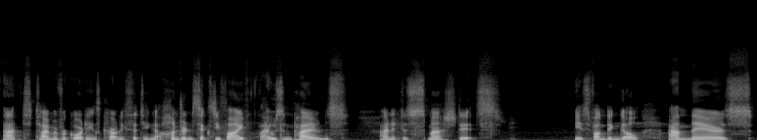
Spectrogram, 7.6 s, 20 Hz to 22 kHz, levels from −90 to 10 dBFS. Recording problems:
muffled; slightly; fading above 3 kHz

